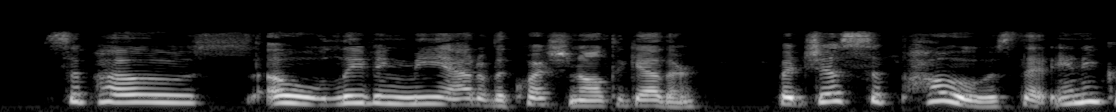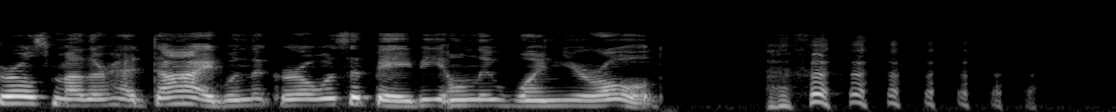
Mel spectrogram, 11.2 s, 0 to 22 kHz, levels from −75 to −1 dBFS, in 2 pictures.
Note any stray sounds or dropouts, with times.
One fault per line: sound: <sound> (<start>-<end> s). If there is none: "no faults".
sound: laugh (9.4-10.8 s)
